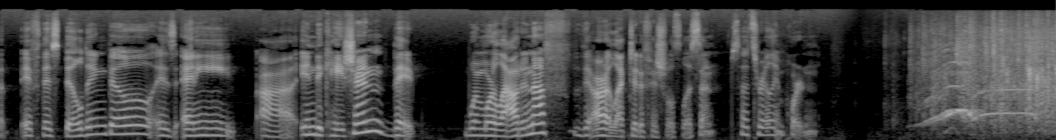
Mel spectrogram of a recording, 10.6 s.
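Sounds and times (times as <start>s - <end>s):
speech: 0.0s - 8.3s
audience applause: 9.0s - 10.5s
sustained high whoop or whistle: 9.1s - 10.5s.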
